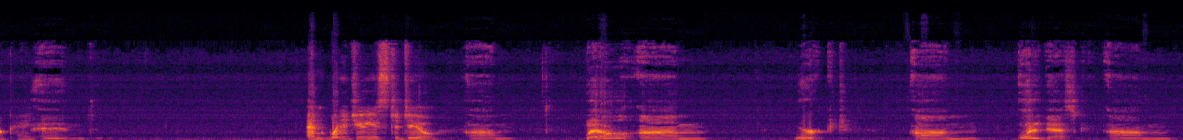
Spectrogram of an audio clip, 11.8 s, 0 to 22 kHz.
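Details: Broca's (non-fluent) aphasia in an adult man 7 years after a stroke, with good comprehension; he usually answers in one or two words.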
